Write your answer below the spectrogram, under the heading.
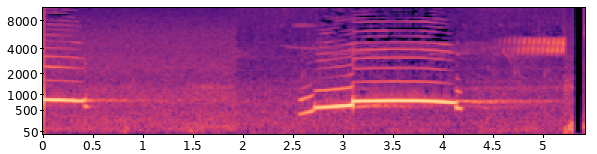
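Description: Common Loon giving a long, mournful, howl-like note that slides upward, then holds steady for over a second before dropping away. Clean and clear.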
